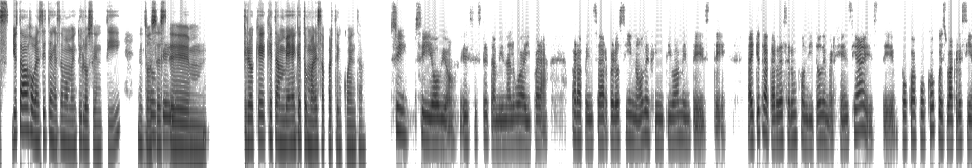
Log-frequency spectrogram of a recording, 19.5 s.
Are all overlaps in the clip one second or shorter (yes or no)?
yes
